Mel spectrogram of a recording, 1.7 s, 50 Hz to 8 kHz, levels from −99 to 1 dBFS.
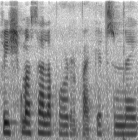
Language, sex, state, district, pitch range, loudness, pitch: Telugu, female, Andhra Pradesh, Chittoor, 180-210 Hz, -20 LUFS, 190 Hz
